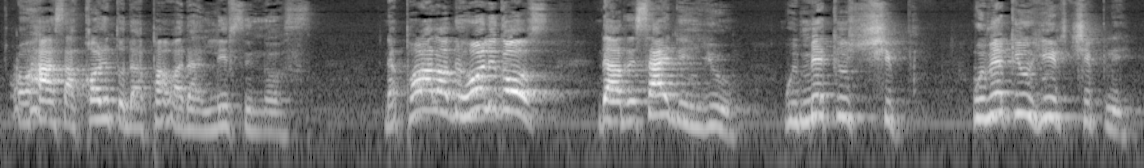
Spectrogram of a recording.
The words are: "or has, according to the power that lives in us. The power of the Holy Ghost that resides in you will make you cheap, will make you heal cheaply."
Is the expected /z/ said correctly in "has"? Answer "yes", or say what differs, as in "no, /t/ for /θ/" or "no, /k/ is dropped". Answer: no, /s/ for /z/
